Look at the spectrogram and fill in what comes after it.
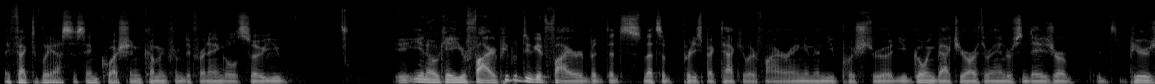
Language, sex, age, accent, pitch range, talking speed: English, male, 30-49, American, 85-105 Hz, 230 wpm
